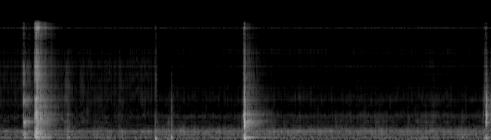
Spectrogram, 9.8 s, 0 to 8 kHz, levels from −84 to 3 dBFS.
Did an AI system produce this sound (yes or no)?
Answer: yes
